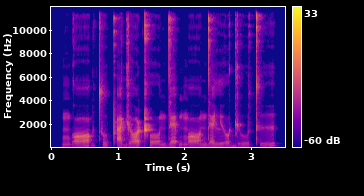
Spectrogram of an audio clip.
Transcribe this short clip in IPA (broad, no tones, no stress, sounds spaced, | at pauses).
ŋ ɡ ɔː ɡ tʼ u pʼ a ɡʲ ɔː ʈʰ oː n d ɛ b ŋ ɔː n d ɛ lʲ oː ɡʲ uː tʼ ɨ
